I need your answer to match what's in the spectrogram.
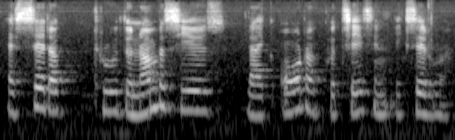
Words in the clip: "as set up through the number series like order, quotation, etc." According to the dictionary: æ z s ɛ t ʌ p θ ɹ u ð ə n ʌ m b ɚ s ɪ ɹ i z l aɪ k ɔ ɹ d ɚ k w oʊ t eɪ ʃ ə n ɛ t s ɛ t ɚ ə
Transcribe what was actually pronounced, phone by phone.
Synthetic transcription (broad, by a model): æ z s ɛ t ʌ p θ ɹ u ð ə n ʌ m b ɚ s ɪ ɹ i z l aɪ k ɔ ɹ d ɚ k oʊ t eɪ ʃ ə n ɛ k s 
